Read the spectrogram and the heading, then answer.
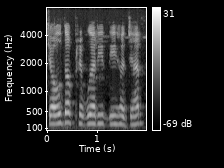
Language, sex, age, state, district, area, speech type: Odia, female, 30-45, Odisha, Cuttack, urban, spontaneous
